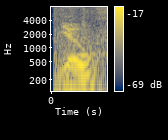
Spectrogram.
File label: "five", Ipili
